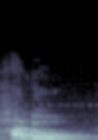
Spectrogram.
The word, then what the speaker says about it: hallo: In Dutch, they say hallo. So it's just a little bit different pronunciation than our hello.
